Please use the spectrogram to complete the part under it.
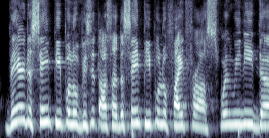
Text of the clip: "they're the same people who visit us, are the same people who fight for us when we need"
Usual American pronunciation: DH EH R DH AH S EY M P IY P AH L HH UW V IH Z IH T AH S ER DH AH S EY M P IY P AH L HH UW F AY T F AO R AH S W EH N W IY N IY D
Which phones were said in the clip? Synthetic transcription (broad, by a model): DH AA R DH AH S EY M P IY P AH L HH UW V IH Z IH T AH S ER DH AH S EY M P IY P AH L HH UW F AY T F AO R AH S W EH N W IY N IY D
